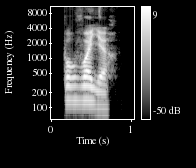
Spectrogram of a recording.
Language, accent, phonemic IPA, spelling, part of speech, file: French, France, /puʁ.vwa.jœʁ/, pourvoyeur, noun, LL-Q150 (fra)-pourvoyeur.wav
- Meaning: purveyor, supplier, source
